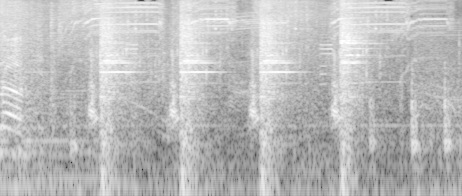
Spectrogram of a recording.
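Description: A wrench clangs repeatedly against metal.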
